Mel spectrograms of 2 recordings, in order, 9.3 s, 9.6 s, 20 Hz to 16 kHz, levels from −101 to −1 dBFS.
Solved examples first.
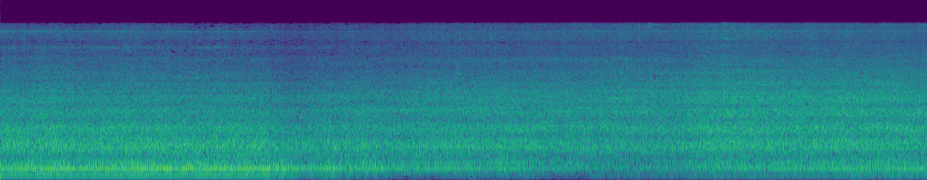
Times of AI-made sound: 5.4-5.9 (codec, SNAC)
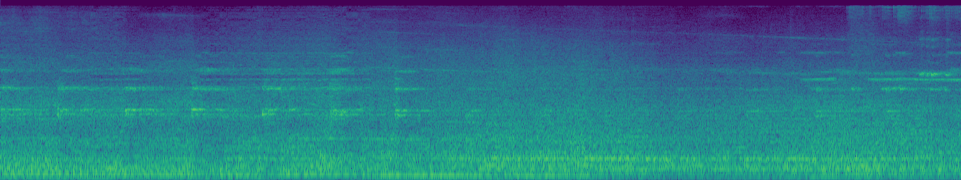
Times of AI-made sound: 0.9-1.4 (codec, SNAC); 2.0-3.7

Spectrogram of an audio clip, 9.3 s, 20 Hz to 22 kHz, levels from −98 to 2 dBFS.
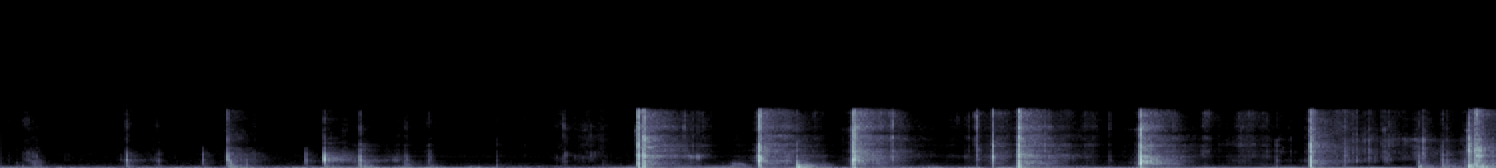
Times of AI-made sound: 2.2-3.4 (codec, SNAC); 4.0-8.0

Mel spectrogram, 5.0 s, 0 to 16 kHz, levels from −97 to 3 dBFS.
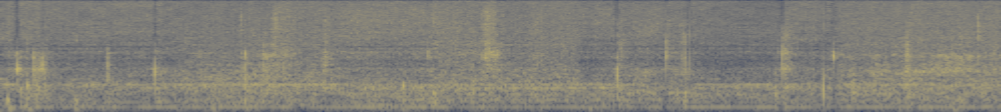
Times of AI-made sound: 0.0-0.9 (codec, SNAC); 1.7-2.2; 2.9-4.2

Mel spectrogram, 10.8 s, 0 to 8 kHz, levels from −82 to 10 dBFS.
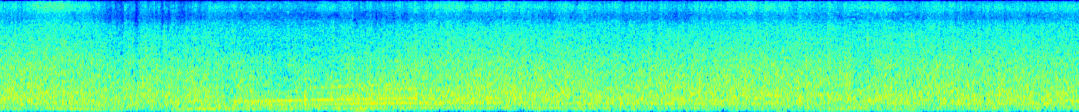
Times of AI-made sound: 2.4-3.4 (codec, SNAC); 7.9-9.2

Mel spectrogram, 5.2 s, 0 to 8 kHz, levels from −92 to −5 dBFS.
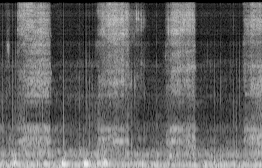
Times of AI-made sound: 0.0-0.5 (codec, SNAC); 1.1-5.2

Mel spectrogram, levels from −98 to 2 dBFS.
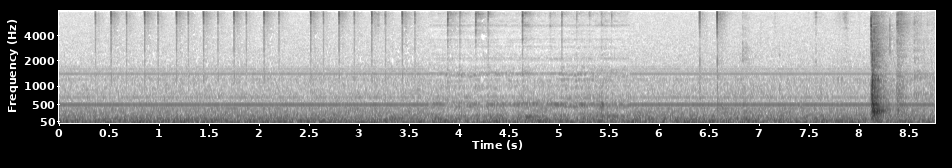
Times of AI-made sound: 3.7-5.7 (codec, SNAC)

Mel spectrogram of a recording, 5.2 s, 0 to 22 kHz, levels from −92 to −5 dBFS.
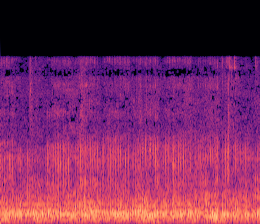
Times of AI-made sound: none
